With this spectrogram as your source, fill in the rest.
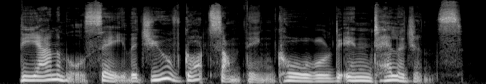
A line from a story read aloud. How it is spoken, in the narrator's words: said the tiger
